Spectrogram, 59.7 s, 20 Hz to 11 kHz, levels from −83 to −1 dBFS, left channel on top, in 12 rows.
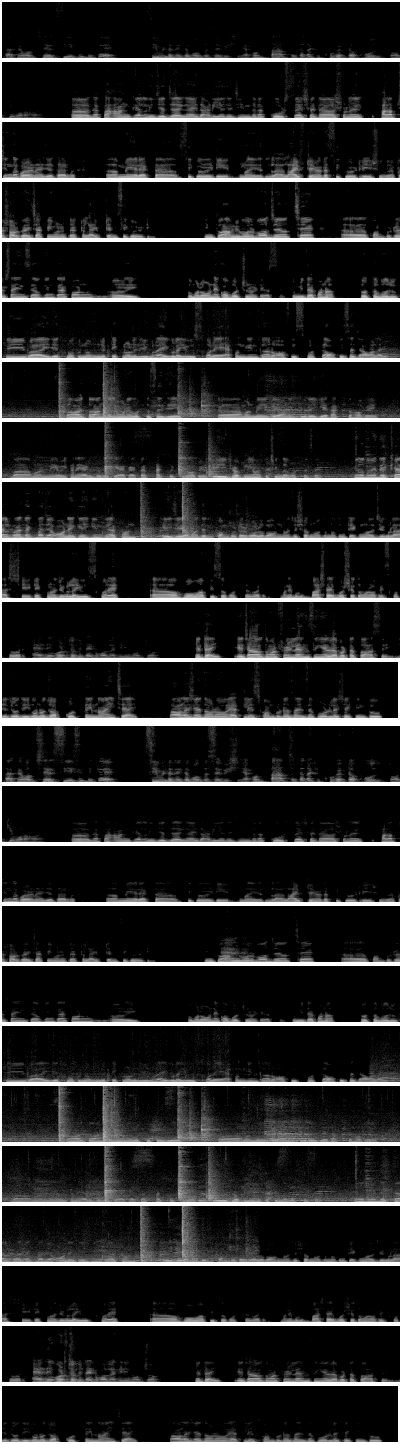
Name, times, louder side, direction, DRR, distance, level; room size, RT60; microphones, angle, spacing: voice 1, 0.0-1.4 1.8-5.5 17.7-18.0 50.1-51.7, right 5 dB, 55° right, 0.6 m, -46 dB
voice 2, 5.8-10.9 11.3-16.8 17.5-18.8 19.2-21.6 22.2-23.3 23.5-24.1 24.4-29.8 30.6-32.1 32.5-34.6 34.9-38.8 39.2-41.5 41.8-46.2 46.6-49.6 49.8-50.0 52.2-56.4 56.8-59.5, left 6 dB, 60° left, 0.4 m, -35 dB
sound 1, 24.6-28.2 32.0-32.2, right 1 dB, 5° right, 1.2 m, -56 dB
sound 2, 29.5-43.0, right 5 dB, 30° right, 1.0 m, -41 dB
head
